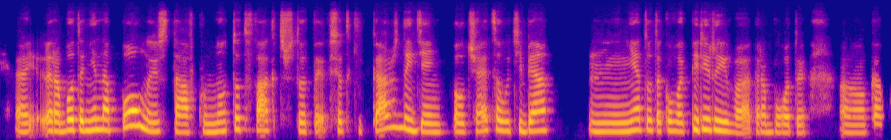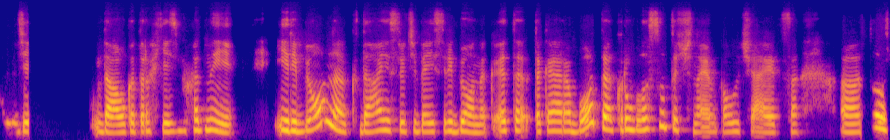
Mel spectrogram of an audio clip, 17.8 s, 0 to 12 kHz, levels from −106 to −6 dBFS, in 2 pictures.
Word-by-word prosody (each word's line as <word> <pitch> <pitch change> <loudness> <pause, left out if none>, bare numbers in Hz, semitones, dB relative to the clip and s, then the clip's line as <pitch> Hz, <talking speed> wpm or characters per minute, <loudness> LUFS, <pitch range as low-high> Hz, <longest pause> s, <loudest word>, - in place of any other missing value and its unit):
э, 205 +2 -1
работа 240 +3 +5
не 245 +2 +4
на 255 -1 +5
полную 280 -3 +4
ставку, 200 -2 -3
но 210 +2 0
тот 270 +3 -2
факт, 240 -2 -2
что 220 - -4
ты - - -5
всё-таки 225 0 -7
каждый 295 -3 +1
день, 205 -3 -1
получается, 210 +4 -2
у 230 - +1
тебя, 235 +1 +1 0.3
м, 215 -1 0
нету 250 +1 +1
такого 225 -1 0
перерыва 240 -4 +2
от - - -8
работы, 195 -2 -3 0.3
а, 185 -1 -4
как 195 +1 -4
у - - -8
детей, 215 +1 0 0.6
да, 200 -3 +3
у 195 - +1
которых 210 +1 -3
есть 210 +1 0
выходные. 230 -5 -1 0.4
И 245 -3 +3
ребенок, 235 - +3
да, 210 +3 0
если 245 -2 -1
у - - -8
тебя 215 -1 -4
есть 215 +1 -4
ребенок, 205 -3 0
это 235 +1 0
такая 225 +2 +1
работа 255 - +3
круглосуточная 260 - -2
получается. 205 - -5 0.4
А, 200 0 +1
тоже 300 -3 +6
225 Hz, 160 wpm, -23 LUFS, 205-245 Hz, 0.6 s, тоже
